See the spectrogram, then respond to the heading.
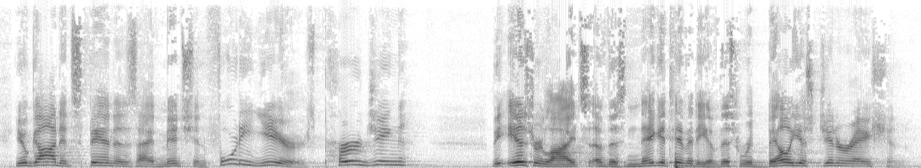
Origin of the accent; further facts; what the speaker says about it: Colorado, United States; I grew up in Colorado and I used to hike through the mountains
